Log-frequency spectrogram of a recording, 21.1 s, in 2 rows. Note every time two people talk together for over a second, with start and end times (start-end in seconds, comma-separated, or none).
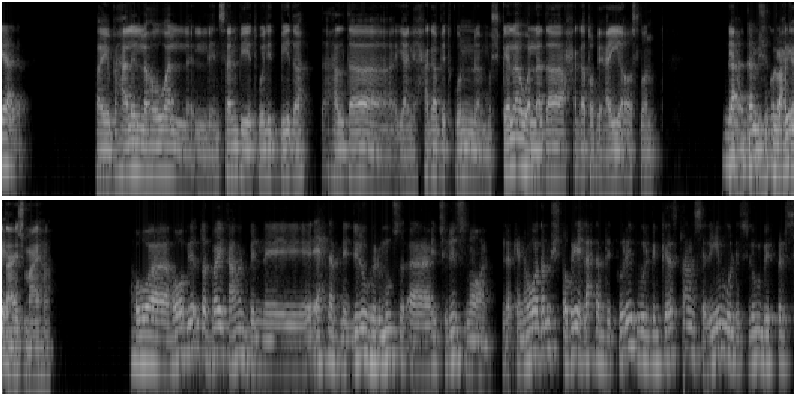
9.7-10.9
